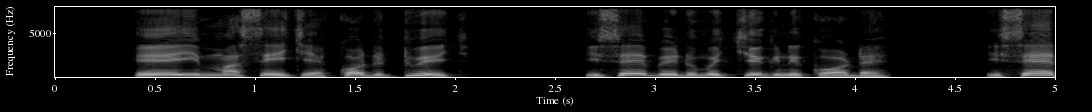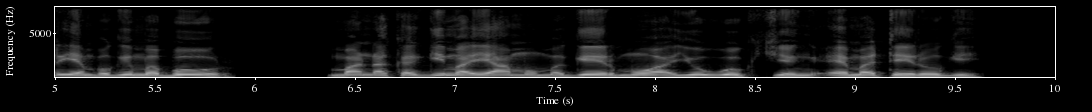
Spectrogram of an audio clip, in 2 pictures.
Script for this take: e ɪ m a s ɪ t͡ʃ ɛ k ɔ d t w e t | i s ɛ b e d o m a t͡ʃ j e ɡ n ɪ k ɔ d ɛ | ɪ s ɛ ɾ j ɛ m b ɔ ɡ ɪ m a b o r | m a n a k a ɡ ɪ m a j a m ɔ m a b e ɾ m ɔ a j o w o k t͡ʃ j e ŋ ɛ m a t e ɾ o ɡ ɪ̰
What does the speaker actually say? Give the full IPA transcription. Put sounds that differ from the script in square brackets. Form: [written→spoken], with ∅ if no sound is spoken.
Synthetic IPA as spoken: e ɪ m a s ɪ t͡ʃ ɛ k ɔ d t w e [t→t͡ʃ] | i s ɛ b e d o m a t͡ʃ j e ɡ n ɪ k ɔ d ɛ | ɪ s ɛ ɾ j ɛ m b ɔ ɡ ɪ m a b o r | m a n a k a ɡ ɪ m a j a m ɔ m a [b→ɡ] e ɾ m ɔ a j o w o k t͡ʃ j e ŋ ɛ m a t e ɾ o ɡ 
